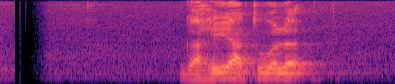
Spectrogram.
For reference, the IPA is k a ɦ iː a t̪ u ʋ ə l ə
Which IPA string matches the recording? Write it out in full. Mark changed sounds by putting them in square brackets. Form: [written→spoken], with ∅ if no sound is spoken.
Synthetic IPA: [k→ɡ] a ɦ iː a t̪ u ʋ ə l ə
